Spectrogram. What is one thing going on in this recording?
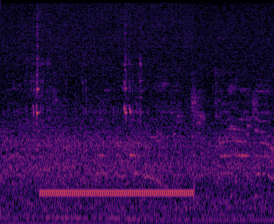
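A telephone dial tone hums steadily through a handset, then cuts off.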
